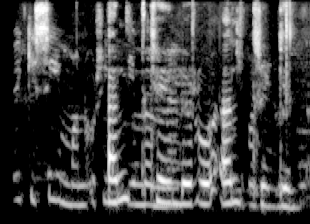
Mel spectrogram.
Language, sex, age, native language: Icelandic, female, 18-19, Icelandic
